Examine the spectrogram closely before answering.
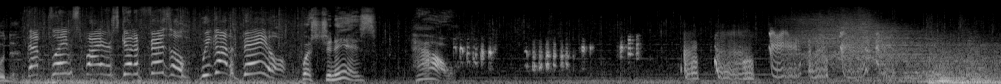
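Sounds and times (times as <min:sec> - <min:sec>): squeaky cartoon creature babbling: 0:06.8 - 0:08.6.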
